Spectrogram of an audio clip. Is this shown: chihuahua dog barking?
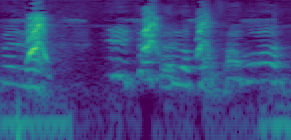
yes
